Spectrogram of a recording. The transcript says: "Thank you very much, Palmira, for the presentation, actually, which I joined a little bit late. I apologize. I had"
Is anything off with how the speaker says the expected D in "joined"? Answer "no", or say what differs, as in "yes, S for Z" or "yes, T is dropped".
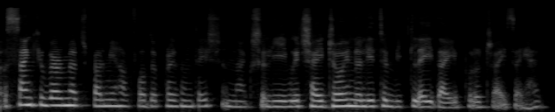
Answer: no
